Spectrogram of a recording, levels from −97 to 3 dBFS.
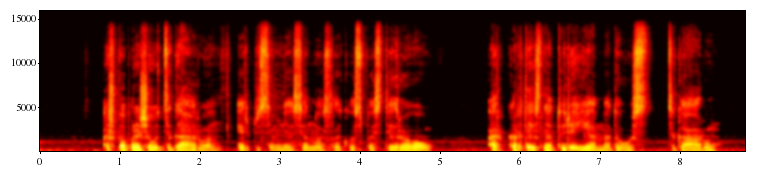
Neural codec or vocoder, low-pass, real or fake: vocoder, 44.1 kHz, 128 mel bands, Pupu-Vocoder; 14.4 kHz; fake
